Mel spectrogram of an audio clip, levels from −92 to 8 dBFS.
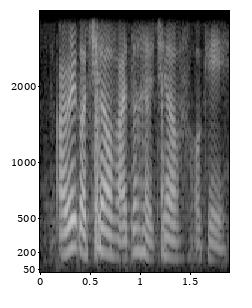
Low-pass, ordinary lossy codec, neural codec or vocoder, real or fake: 3.6 kHz; none; none; real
